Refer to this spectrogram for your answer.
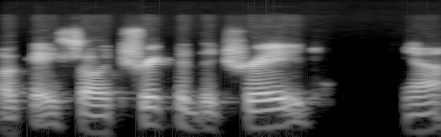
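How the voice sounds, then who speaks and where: Against a quiet background, a man speaks. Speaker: meditation teacher. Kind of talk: online class teaching. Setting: video call. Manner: halting.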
